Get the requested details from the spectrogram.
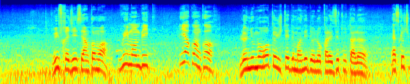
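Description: A man speaks into a phone with urgency, close by.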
